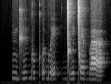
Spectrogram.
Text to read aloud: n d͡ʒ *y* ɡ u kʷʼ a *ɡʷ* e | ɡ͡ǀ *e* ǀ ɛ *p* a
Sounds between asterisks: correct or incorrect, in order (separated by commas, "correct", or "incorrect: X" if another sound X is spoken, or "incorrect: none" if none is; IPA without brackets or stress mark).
correct, correct, correct, incorrect: b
